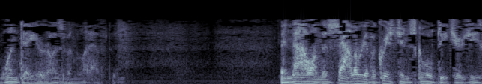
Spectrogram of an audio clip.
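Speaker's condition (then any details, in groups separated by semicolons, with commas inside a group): Total laryngectomy; no pain speaking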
